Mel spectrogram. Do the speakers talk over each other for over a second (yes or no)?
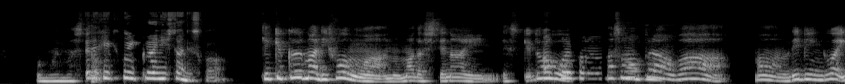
yes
